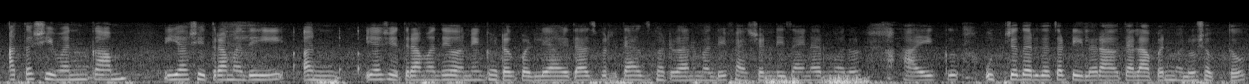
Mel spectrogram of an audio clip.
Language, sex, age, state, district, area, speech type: Marathi, female, 18-30, Maharashtra, Sindhudurg, rural, spontaneous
